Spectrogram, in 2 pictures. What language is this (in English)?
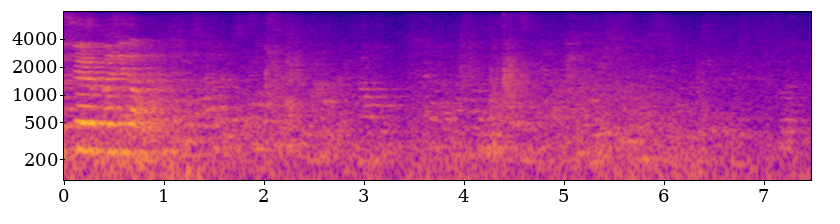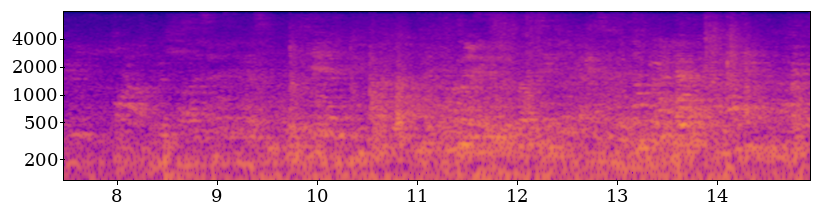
French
